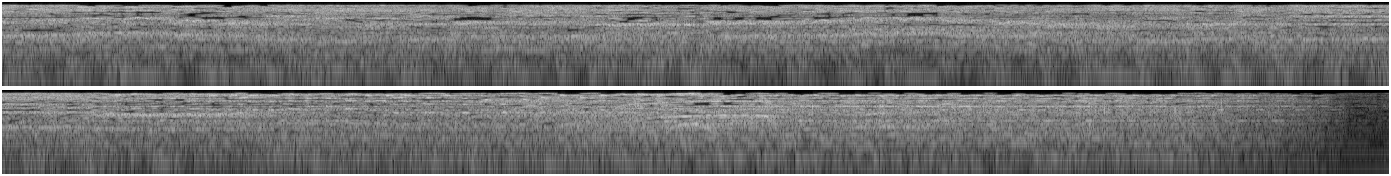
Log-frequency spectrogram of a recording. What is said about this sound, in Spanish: Así que ahí están los aplausos y por supuesto el himno de la alegría del maestro Beethoven.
